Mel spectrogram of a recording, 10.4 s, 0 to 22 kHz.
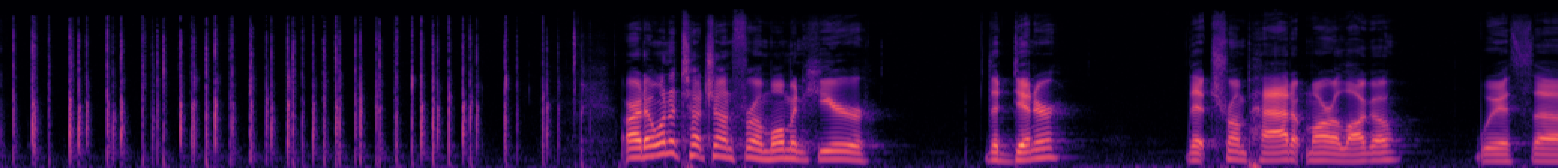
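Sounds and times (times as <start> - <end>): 
brisk hand clapping: 0.0 - 4.0
speech: 4.2 - 5.9, 6.6 - 7.2, 7.9 - 10.3.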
